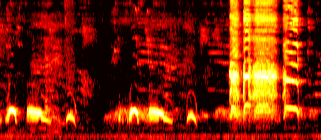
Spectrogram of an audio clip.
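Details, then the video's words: Dove at a trapping site giving a run of arched, rounded coos and longer falling notes in two similar phrases, ending under a loud, harsh burst of another bird's call. "Sound of dove"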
